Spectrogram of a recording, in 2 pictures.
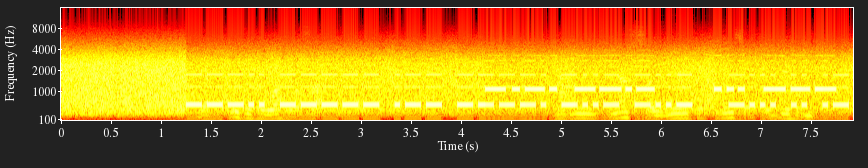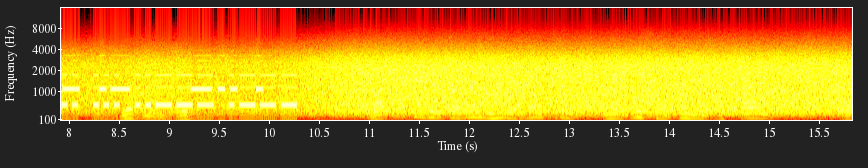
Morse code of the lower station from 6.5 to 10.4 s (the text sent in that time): BILS2J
